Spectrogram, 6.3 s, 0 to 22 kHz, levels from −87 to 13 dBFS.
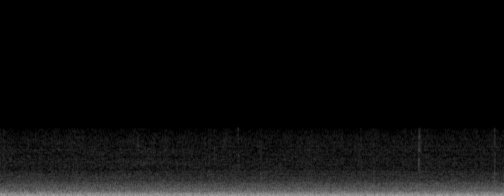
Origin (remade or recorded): remade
